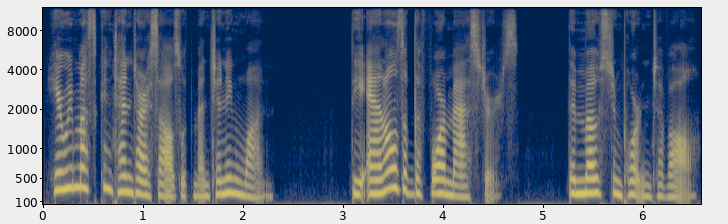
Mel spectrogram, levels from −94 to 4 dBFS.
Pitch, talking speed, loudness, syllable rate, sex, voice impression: 230 Hz, 175 wpm, -18 LUFS, 5.7 syllables/s, female, feminine, young, slightly bright, fluent, cute, friendly, slightly lively, slightly kind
